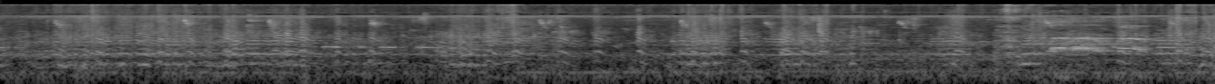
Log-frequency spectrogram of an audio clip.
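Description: Many bees buzz together in a dense, steady drone with shifting humming tones.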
